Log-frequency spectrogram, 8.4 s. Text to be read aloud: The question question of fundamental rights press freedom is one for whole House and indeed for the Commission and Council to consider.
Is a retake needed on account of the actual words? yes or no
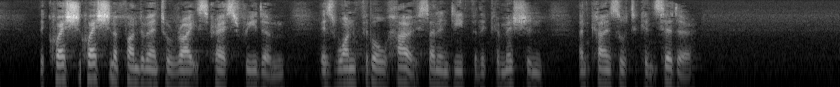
no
